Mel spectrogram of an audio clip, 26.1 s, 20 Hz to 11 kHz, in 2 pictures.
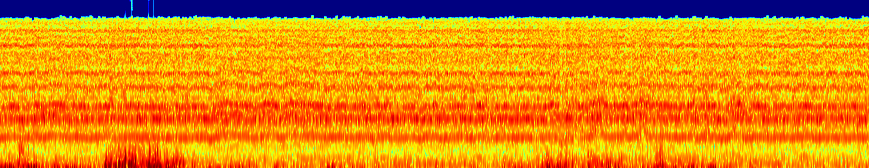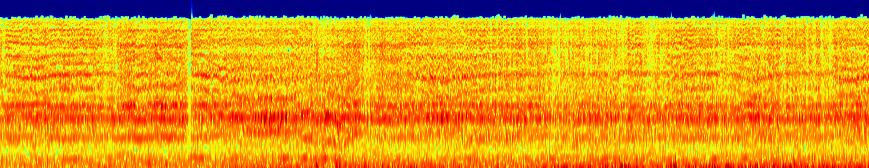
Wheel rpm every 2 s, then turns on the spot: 160, 160, 160, 160, 160, 160, 160, 160, 160, 170, 160, 160, 160.
none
